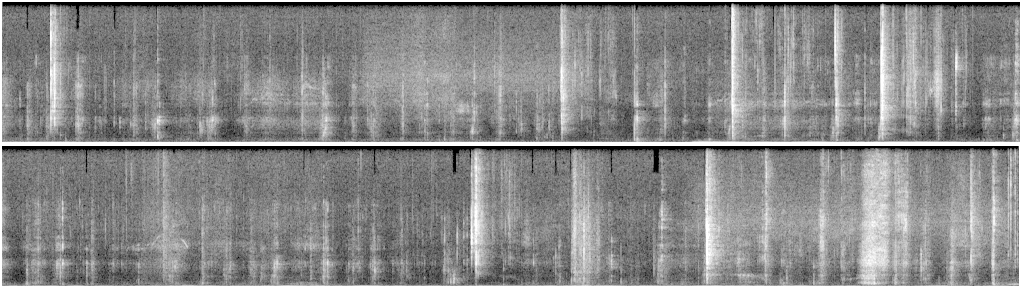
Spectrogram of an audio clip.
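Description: Close-miked mouth sounds of a person eating fried fish by hand: quiet chewing and biting with scattered sharp clicks and smacks.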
